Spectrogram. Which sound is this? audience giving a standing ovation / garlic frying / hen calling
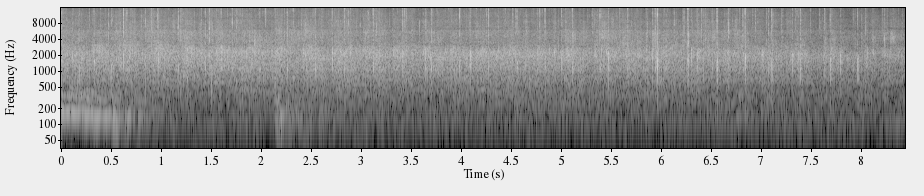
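audience giving a standing ovation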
